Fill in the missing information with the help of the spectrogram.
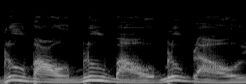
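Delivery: deep droning flashback refrain; flashback echo. Retold or imitated. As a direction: intone it low like a dream echo. Flashback echo voiced by Jesus.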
